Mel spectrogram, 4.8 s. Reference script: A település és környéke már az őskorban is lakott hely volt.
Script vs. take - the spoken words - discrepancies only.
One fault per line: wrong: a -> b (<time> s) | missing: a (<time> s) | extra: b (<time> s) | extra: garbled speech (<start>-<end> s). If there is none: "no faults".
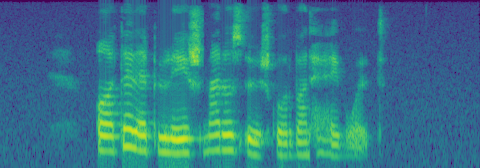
missing: és környéke (2.0 s)
missing: is lakott (3.1 s)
